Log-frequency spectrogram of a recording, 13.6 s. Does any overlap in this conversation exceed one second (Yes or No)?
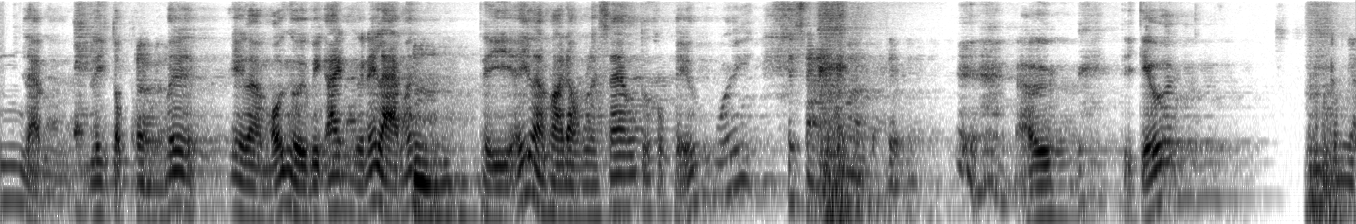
No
